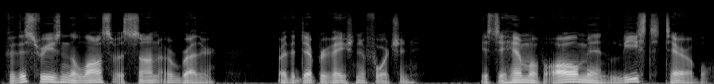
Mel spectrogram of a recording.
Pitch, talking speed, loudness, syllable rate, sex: 90 Hz, 200 wpm, -20 LUFS, 5.7 syllables/s, male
